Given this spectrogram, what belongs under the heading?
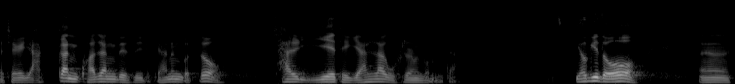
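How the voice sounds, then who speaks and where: A middle-aged man preaching a sermon as pastor, shifting between hushed asides and loud emphatic peaks, and acting out quoted voices as he tells stories. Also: medium pitch. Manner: acts out quoted voices in a playful storytelling way.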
